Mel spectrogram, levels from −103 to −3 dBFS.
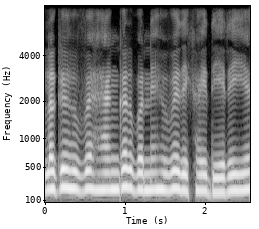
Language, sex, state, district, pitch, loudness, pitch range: Hindi, female, Himachal Pradesh, Shimla, 210 Hz, -14 LUFS, 200-220 Hz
